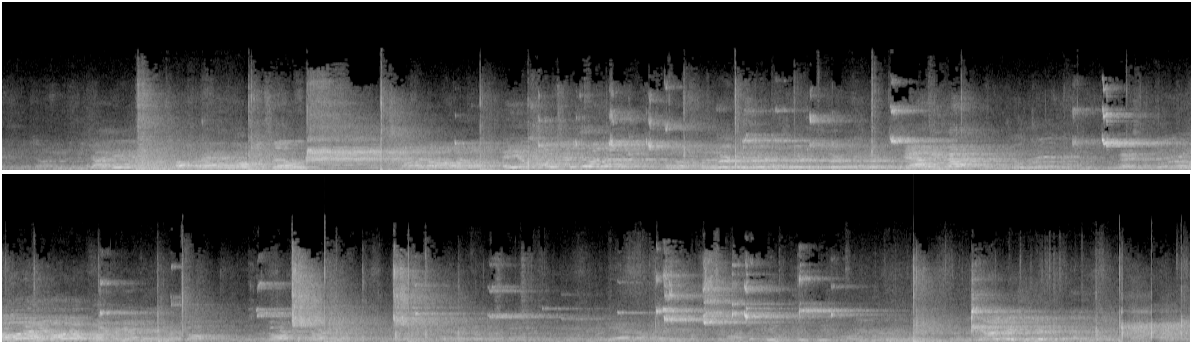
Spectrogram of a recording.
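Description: Spectators and players shout and call out in an echoing gym.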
